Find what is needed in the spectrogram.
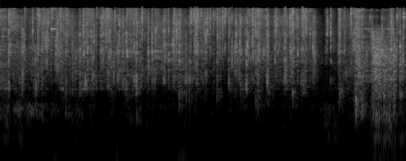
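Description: Thin plastic packaging bag crinkling and rustling continuously as hands unwrap a small metal microscope-stand part from it.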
